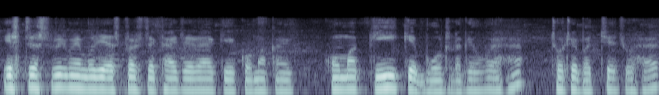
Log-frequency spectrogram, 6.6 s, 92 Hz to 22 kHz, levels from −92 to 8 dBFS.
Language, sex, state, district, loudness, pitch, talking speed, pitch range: Hindi, male, Bihar, Katihar, -19 LUFS, 125 Hz, 210 wpm, 115-135 Hz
